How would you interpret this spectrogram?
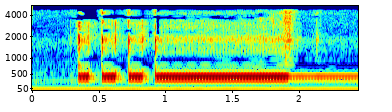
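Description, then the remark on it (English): A telephone number is dialed to call someone back after a disconnected call: four short keypad beeps in quick succession, followed by a longer steady tone lasting over a second, then a faint lingering hum. Clear, with no voices. “I don't know if he can call back or not. Okay, well, I'm gonna try, so hold on.”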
